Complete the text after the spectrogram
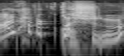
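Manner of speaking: squeaky, very high-pitched voice. Showing off a new voice while asking a question, in Yoda voice. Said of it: "You sounded like Yoda then".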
